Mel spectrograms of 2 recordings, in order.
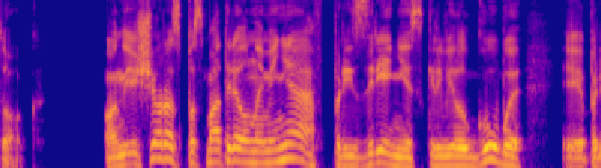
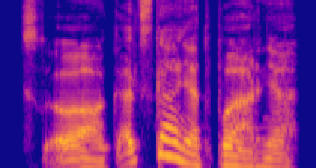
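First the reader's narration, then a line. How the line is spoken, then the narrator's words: Sighing. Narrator (Russian): вздохнул Грег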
